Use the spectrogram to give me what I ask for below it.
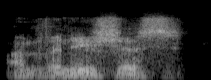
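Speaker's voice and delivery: a lightly gruff father saying Hi, I'm Vinicius; hint of a stern father; butch dad voice. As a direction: play a blokey dad. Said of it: "this is Chloe's father over here".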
